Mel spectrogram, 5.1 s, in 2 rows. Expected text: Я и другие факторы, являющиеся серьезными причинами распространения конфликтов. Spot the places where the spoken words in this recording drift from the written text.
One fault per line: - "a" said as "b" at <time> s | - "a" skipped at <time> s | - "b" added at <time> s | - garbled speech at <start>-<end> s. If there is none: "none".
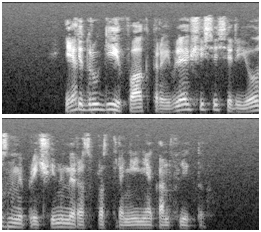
none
